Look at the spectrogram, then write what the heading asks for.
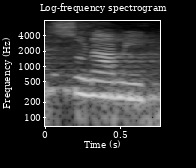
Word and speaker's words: tsunami: A tsunami, we will pronounce it tsunami. T would be silent.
